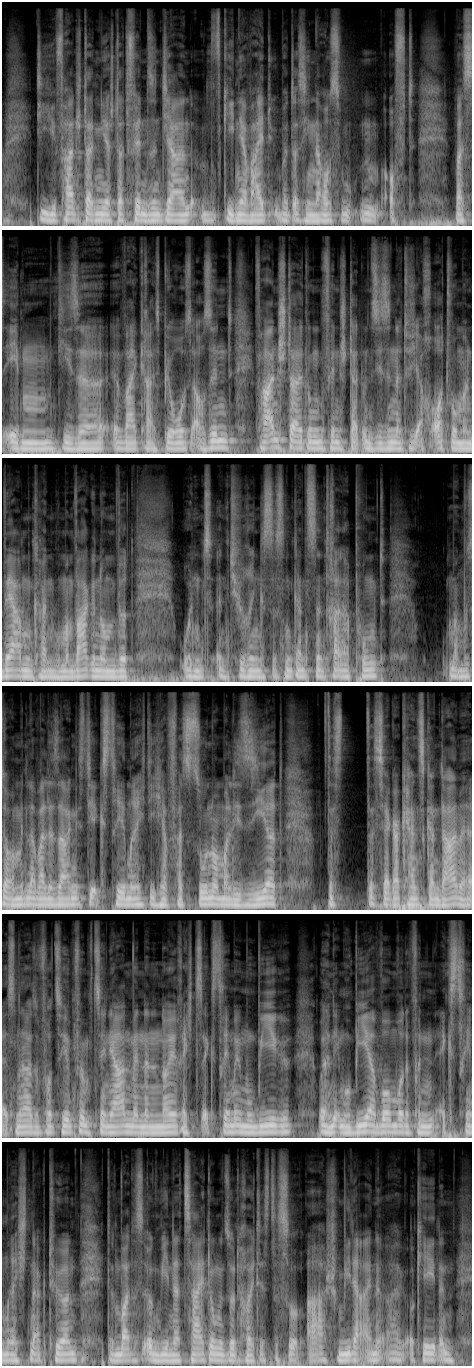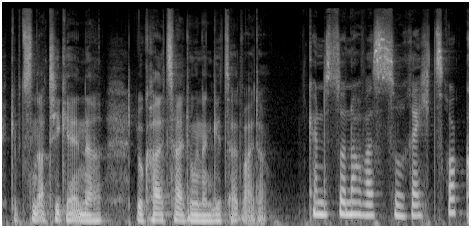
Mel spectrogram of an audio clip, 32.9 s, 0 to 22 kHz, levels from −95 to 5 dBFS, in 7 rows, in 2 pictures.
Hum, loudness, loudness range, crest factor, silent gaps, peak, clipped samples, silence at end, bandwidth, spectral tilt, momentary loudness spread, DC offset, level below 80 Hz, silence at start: none; -21 LUFS; 3 LU; 16 dB; none; -4 dBFS; under 0.1%; 0 s; 19.5 kHz; -5.5 dB/octave; 8 LU; under 0.1%; -38 dBFS; 0 s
